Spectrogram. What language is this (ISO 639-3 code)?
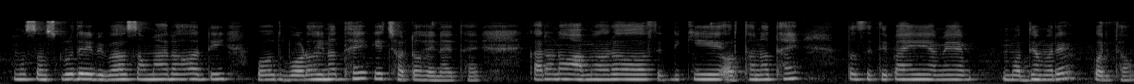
ori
